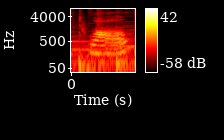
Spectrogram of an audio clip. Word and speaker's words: toile: we are picking up with making the fabric wall is how that's pronounced and admittedly um this will be the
